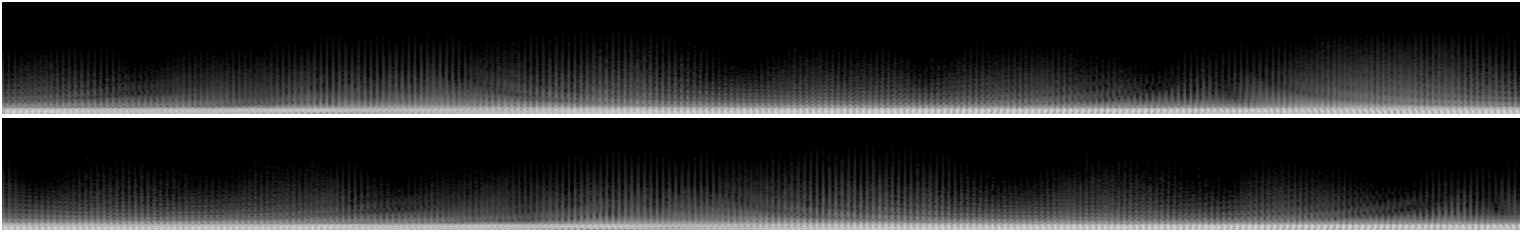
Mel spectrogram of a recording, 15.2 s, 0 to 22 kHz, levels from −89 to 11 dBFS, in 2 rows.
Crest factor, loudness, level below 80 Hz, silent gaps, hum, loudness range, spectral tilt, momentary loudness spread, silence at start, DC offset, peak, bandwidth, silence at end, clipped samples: 12 dB; -15 LUFS; -18 dBFS; none; none; 3 LU; -14.5 dB/octave; 5 LU; 0 s; under 0.1%; 0 dBFS; 1.2 kHz; 0 s; under 0.1%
